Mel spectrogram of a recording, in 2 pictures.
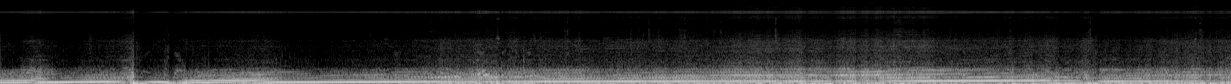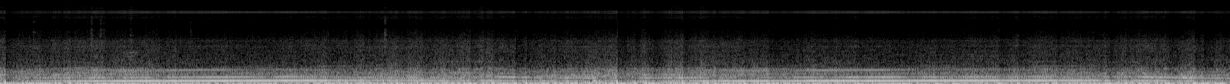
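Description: Honda S2000 (AP1) 2.0-litre F20C four-cylinder engine heard from inside the cabin, pulling under throttle around a race track. Its pitch climbs and holds through long stretches, then drops at gear changes or lifts a few times, most clearly near the middle and again near the end.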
